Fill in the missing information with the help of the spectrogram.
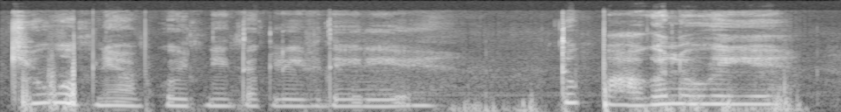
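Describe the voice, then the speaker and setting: A woman with a cold voicing a caring young woman who comforts a crying friend, soothing and pleading in a breathy half-whisper. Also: on the high side, a little slow, highs cut off, a little hiss or hum. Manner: soothing, then pleading and excitable. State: has a cold and flu.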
